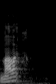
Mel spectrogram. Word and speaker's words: Malak: I'm sure that's how you're supposed to pronounce his name, isn't it? That's the correct pronunciation of Darth Malak. It's Darth Malak.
